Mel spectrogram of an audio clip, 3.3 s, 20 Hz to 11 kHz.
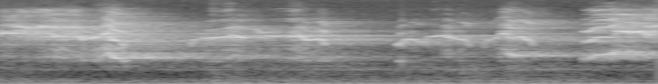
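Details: Chick feeding at a falcon nest camera in Orange, Australia, 13 November 2022; three birds present. Scratchy, quavering wails with looping, upswept notes run almost without pause.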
